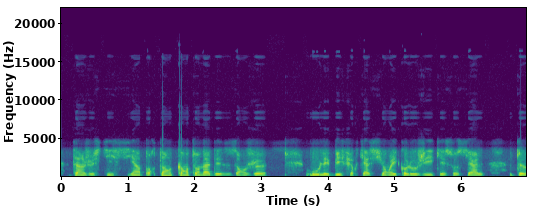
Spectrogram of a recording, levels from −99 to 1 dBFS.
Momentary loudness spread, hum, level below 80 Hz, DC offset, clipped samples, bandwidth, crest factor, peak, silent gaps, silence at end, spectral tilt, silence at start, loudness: 9 LU; none; -62 dBFS; under 0.1%; under 0.1%; 5 kHz; 18 dB; 0 dBFS; none; 0 s; -8.5 dB/octave; 0 s; -19 LUFS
